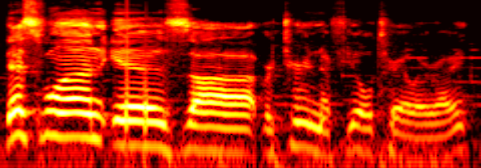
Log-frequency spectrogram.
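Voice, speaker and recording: Older man, young-sounding, slightly high voice, rambling game-stream chatter, fillers, faint background music. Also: big pitch swings, measured pace, darkish tone. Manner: rambling, chatty, thinks aloud with many fillers. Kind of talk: casual livestream commentary while playing.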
